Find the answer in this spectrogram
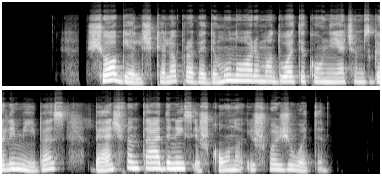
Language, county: Lithuanian, Kaunas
